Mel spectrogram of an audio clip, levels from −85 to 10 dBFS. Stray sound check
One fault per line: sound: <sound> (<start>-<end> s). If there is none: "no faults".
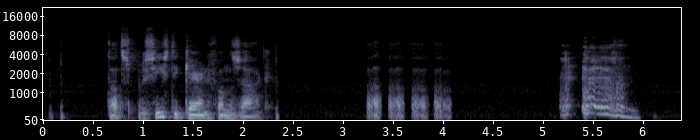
sound: laugh (3.2-4.1 s)
sound: throat clearing (5.1-6.0 s)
